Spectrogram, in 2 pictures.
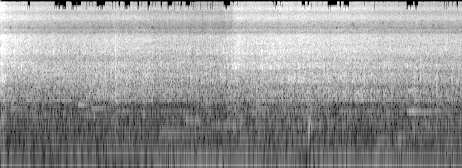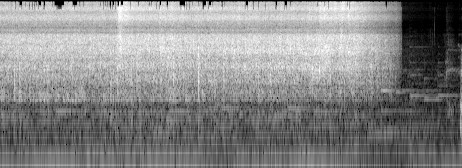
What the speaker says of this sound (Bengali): মাছগুলো ঝটাপট ভেজে নিই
